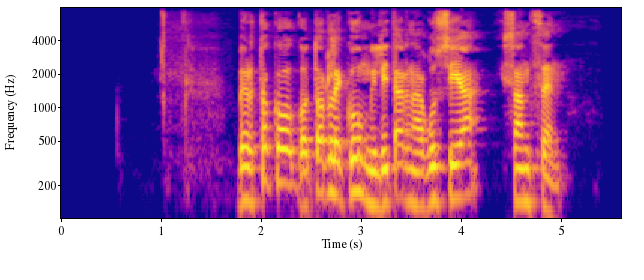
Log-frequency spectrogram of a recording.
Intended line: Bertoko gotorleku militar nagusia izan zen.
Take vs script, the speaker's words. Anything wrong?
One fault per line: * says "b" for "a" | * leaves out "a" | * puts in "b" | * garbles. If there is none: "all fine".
all fine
